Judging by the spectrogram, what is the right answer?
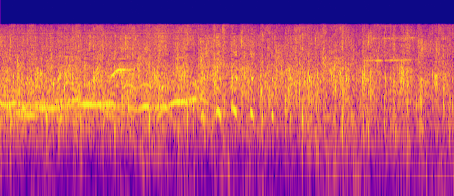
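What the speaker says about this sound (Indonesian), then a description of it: "Tepuk tangan untuk Jui Purwoto." Applause for a comedian on an Indonesian comedy stage, a dense, steady wash of many hands clapping from a crowd, with a few voices and whistles riding over it.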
